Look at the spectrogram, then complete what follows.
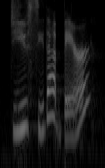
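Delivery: upward inflection at the end. Showing how to read a question from a book aloud, voice rising at the end. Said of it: "you might make your voice go up at the end".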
